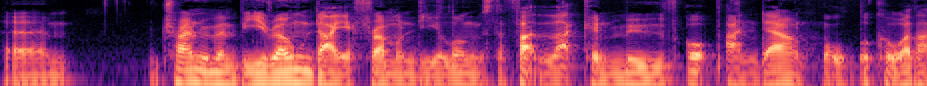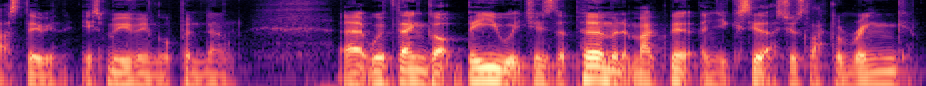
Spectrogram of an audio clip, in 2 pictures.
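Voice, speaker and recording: A man with a low voice gives an informal science lesson. He explains things conversationally, as a teacher does when thinking aloud through a demonstration. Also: fairly even intonation, fast talker, few pauses.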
